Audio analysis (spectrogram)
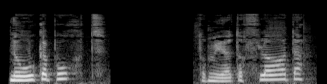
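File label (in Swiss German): "nochgeburt", Haut Rhin; medecine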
